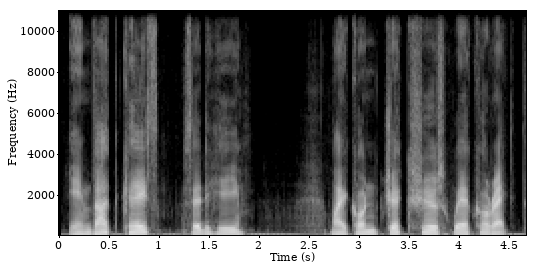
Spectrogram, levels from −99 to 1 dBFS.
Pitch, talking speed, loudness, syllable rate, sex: 125 Hz, 115 wpm, -19 LUFS, 4.2 syllables/s, male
